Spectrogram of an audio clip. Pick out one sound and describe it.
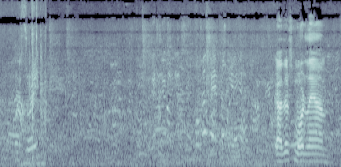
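A crowd chatters outdoors on a busy street.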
